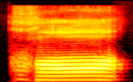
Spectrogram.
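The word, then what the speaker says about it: خاء: খ কে মোটা আওয়াজে উচ্চারণ করতে হবে। গলার শেষ ভাগ, গলার শেষ ভাগ থেকে এই অক্ষরটা উচ্চারণ হবে।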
